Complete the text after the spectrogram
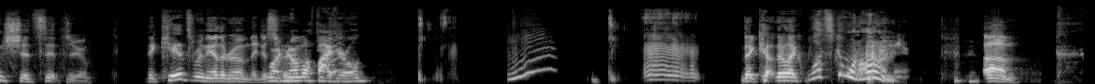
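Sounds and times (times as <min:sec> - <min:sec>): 
speech: 0:00.0 - 0:05.4, 0:06.0 - 0:10.7
downloaded squeaky wet fart sound effect: 0:04.2 - 0:07.1.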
